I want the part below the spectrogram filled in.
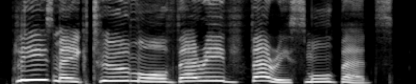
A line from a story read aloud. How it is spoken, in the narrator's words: shouted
